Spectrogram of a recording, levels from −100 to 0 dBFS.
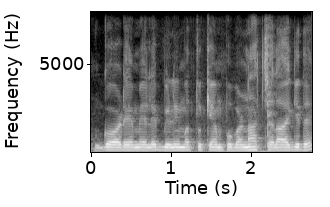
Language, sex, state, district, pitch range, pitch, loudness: Kannada, male, Karnataka, Bidar, 145-150 Hz, 150 Hz, -13 LUFS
